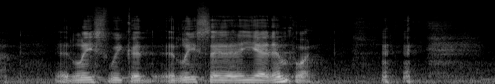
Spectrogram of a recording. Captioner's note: laughs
